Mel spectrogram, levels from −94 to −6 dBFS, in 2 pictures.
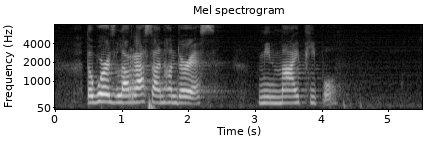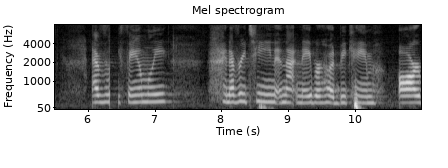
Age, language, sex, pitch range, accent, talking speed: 20-39, English, female, 205-245 Hz, American, 105 wpm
